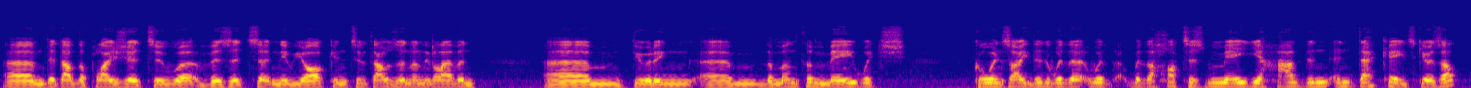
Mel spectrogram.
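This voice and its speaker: A man speaking as an amateur radio operator, courteous and hesitant, with frequent pauses. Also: mid-range voice, level tone. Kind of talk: ham radio contact with spelled-out call signs. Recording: dull, band-limited amateur radio audio.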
